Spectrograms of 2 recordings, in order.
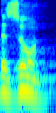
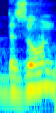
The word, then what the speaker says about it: DAZN: Next is another very interesting and exciting company called The Zone. It is pronounced The Zone, but it's spelled D-A-Z-N.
